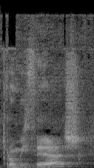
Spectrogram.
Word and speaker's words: Prometheus: I'll do the Greek pronunciation, Prometheus and Epimetheus.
